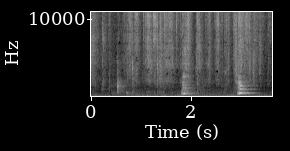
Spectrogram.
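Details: A Boerboel of the couple Enzo and Diva, South African Mastiffs kept in Egypt, starts with a faint short woof, then two heavier barks roughly one second apart.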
